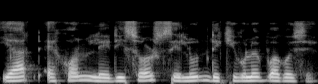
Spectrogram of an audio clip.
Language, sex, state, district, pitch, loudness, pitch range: Assamese, male, Assam, Sonitpur, 170 Hz, -15 LUFS, 160-175 Hz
